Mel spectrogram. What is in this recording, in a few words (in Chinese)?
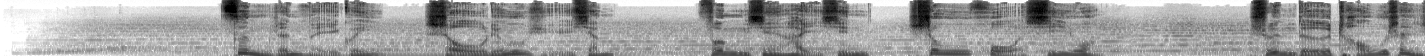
男97-专题-企业宣传片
